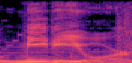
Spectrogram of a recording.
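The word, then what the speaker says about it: Meteorz: checking out the channel Meteor. It's spelled Meteors with a Z, but it actually is just pronounced Meteor.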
